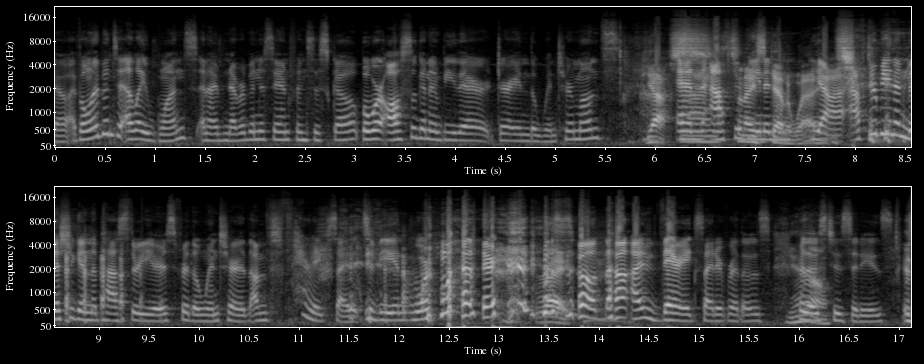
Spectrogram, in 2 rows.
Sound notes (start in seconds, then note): 11.1 laughs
